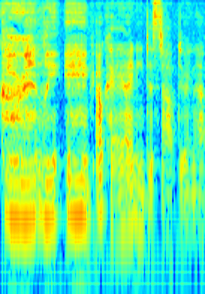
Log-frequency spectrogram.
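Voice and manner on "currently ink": creepy, eerie put-on voice. While writing something out, the speaker repeats a phrase in a creepy voice. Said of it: "I'm creeping myself out".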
